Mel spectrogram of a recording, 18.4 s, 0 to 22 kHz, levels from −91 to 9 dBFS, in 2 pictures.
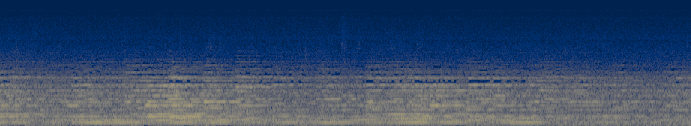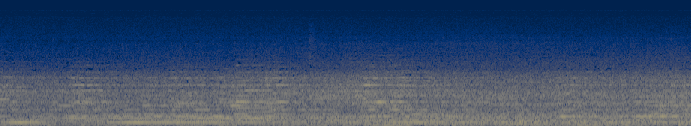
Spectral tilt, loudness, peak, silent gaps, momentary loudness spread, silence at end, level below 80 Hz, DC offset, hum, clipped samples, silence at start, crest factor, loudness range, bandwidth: -9 dB/octave; -31 LUFS; -12 dBFS; none; 8 LU; 0 s; -46 dBFS; under 0.1%; none; under 0.1%; 0 s; 18 dB; 6 LU; 12.5 kHz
